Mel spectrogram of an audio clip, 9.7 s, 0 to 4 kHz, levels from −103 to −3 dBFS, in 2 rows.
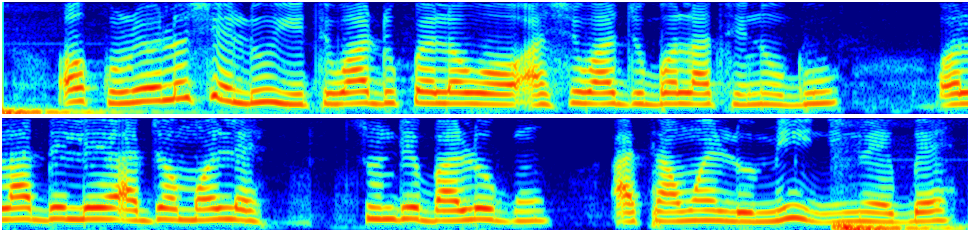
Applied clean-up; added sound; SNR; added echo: none; Bass drum; 12 dB; none.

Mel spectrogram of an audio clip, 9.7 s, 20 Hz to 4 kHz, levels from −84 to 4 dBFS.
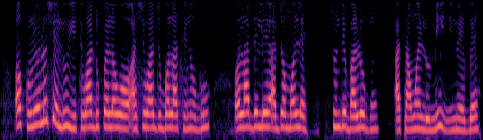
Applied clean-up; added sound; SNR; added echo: none; none; none; none.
